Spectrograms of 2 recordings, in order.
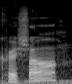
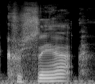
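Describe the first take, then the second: First: The word is pronounced with French sounds. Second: The word is pronounced with English sounds. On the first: The speaker calls it right. "pay a proper homage to the language" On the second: The speaker calls it wrong. "English slash Americans do too... why do we have to say"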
